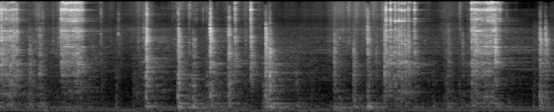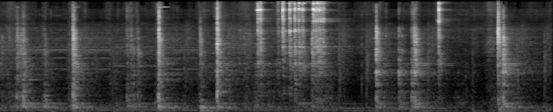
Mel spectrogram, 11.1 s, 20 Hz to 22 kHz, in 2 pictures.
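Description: Exhaust system bolts on a Chevy Silverado 1500 are loosened with a ratchet, giving quick, close bursts of metallic clicking and pawl ratcheting with brief pauses between runs.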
